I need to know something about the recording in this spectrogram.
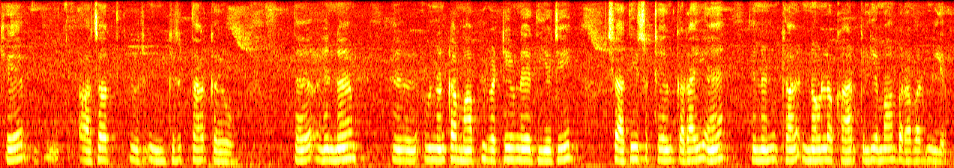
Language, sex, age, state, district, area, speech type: Sindhi, female, 60+, Maharashtra, Thane, urban, spontaneous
